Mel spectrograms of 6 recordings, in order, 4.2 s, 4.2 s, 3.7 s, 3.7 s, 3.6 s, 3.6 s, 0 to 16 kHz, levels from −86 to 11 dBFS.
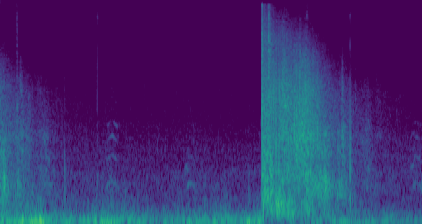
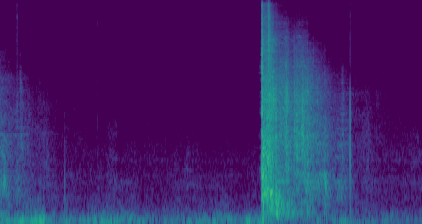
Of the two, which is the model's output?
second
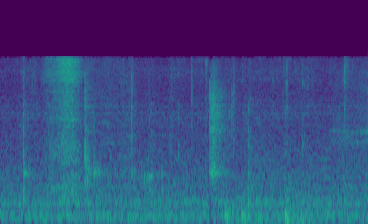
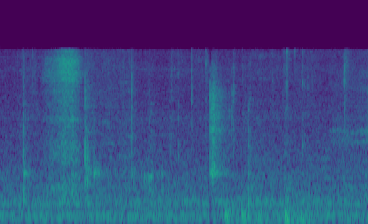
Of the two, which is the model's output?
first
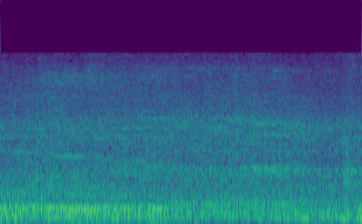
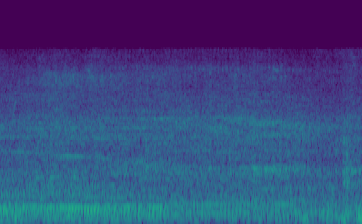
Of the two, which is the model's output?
first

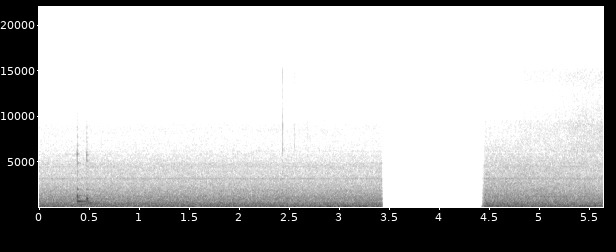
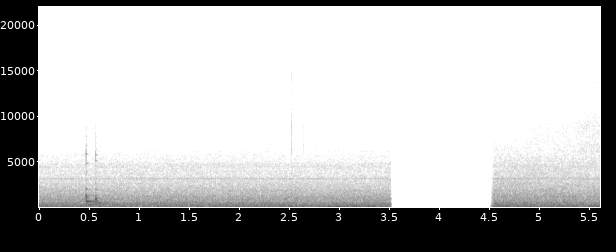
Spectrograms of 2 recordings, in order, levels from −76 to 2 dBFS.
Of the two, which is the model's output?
first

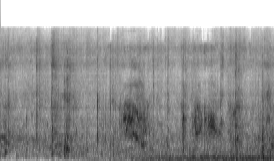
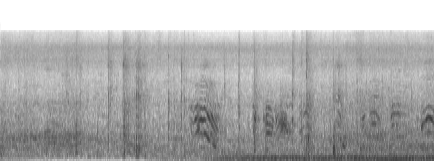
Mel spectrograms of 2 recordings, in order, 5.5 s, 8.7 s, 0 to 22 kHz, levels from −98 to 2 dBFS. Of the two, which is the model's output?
first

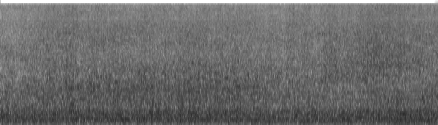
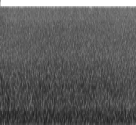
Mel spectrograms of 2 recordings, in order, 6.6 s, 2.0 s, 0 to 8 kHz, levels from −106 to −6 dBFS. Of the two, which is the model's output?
first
